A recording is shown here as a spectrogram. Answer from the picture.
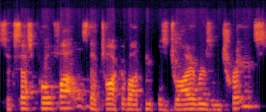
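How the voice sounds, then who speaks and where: A man speaks loudly. His pitch is high for a man. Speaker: corporate presenter. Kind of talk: Q&A panel talk. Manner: loud, direct.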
